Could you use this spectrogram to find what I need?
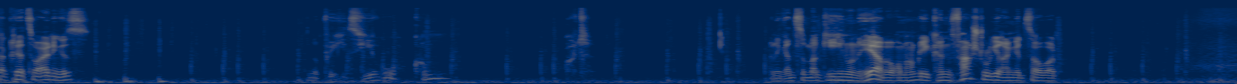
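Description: Footsteps climb stone stairs at a steady pace.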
